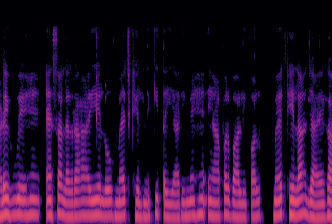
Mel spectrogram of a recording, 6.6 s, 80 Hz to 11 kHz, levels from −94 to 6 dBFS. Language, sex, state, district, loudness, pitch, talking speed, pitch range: Hindi, male, Bihar, Jamui, -37 LUFS, 165 Hz, 190 wpm, 155-175 Hz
